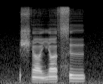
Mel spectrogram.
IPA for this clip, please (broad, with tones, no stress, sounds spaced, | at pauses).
ʃ ã˨ j ã˧ s ɨ˦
